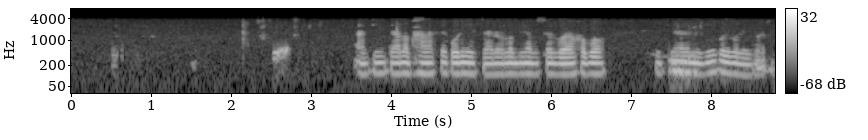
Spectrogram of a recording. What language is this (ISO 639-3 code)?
asm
